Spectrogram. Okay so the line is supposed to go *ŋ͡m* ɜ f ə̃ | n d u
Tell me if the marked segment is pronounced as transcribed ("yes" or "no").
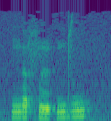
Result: no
